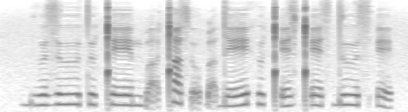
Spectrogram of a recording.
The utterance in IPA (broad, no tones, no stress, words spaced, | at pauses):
bʱɯːzɯːtɯ ǃeːmba̰ǃas ɾo̰ɓa̰deːhɯ ǃʼezǃʼeːs dɯːsʔe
